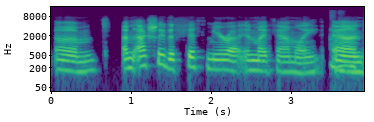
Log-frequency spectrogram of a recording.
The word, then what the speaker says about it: Myra: And I um I'm actually the fifth Mera in my family and it's a family name and it's spelled unusually. It's m y r a but the y is pronounced like a double e.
